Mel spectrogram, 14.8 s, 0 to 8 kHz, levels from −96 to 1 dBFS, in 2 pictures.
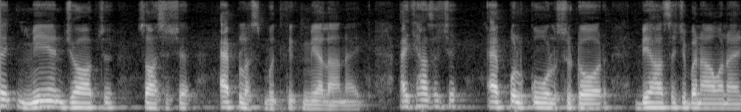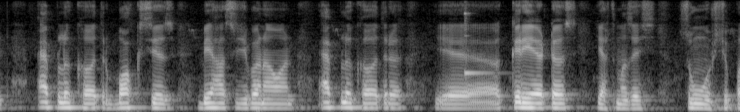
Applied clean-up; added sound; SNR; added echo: none; Marimba, xylophone; 19 dB; none.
